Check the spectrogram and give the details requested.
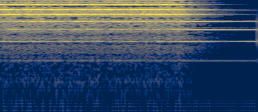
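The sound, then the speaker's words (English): An electric school bell rings loudly and continuously for about two seconds, a harsh metallic clatter with sustained ringing tones, then cuts off and its resonance fades away. “Oh, Saved by the Bell.”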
